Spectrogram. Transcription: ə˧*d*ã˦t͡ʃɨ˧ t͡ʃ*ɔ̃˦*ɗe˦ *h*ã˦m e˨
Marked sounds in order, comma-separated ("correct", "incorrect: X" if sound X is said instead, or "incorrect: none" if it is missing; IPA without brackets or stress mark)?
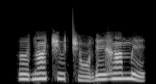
correct, incorrect: ɔ̃˨, incorrect: ɣ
